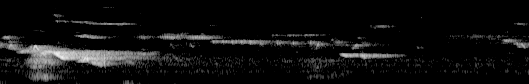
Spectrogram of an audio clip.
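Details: Eurasian golden oriole singing high and far off: a loud, mellow fluted phrase dropping in pitch at the start, followed by thin high whistles and a short clear whistled note.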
